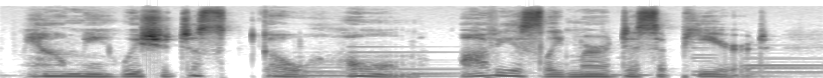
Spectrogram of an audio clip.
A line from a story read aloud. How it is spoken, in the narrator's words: Kitty whispered to Bunny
